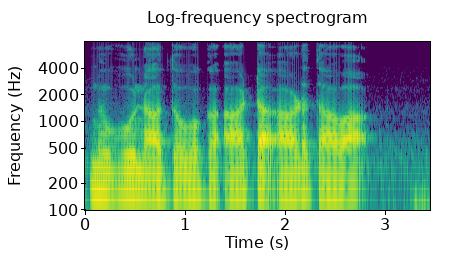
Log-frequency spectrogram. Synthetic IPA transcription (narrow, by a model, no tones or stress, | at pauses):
nuʋːunaːt̪ookɐʔaːʈɐ̰ʔaːɽɐt̪aːʋa̰ː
